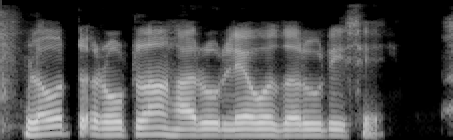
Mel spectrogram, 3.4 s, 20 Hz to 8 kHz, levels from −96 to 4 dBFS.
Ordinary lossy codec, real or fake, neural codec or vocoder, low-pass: MP3, 64 kbps; fake; codec, 16 kHz, 2 kbps, X-Codec, WavLM features, trained on Multilingual LibriSpeech; 7.2 kHz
